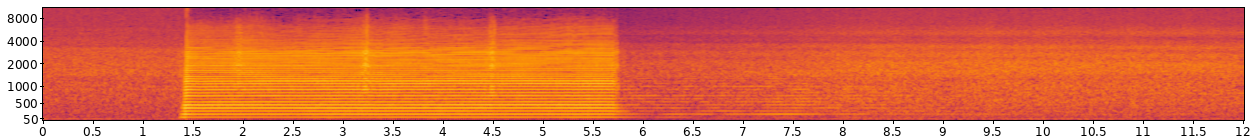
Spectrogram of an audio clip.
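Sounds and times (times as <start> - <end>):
ship's horn long deep blast: 1.4 - 10.0.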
